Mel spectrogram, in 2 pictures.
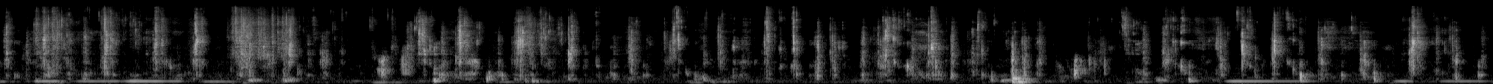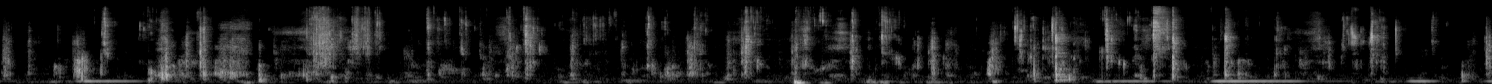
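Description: Close-miked eating of baked sea bass and rice: a dense run of wet chewing, lip-smacking and crunching sounds, with a few short low hums now and then.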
